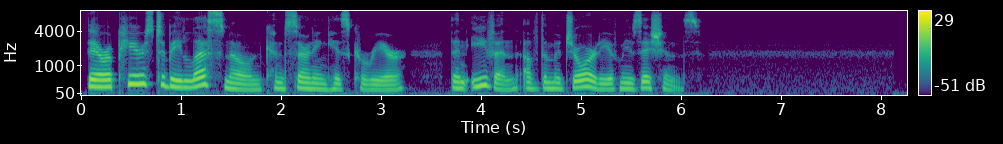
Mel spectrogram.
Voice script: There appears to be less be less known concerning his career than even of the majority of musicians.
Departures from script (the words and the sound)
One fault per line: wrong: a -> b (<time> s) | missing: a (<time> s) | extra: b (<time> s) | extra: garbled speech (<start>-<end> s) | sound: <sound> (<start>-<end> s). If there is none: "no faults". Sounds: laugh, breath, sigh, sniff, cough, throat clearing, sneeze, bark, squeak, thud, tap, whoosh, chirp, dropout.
missing: be less (1.4 s)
